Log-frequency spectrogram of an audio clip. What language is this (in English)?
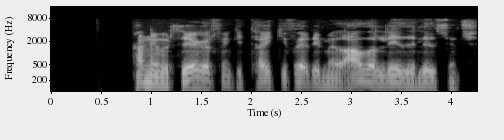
Icelandic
